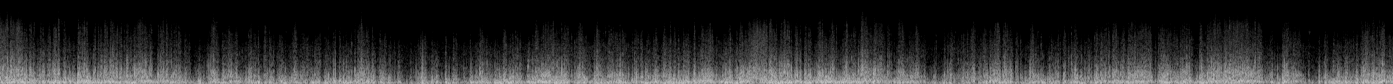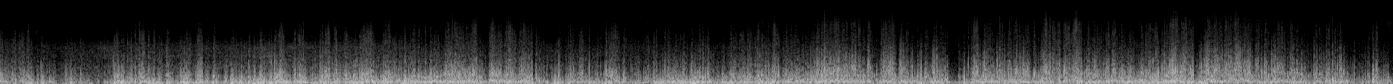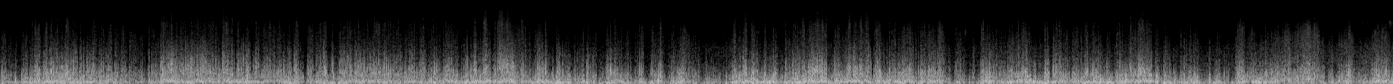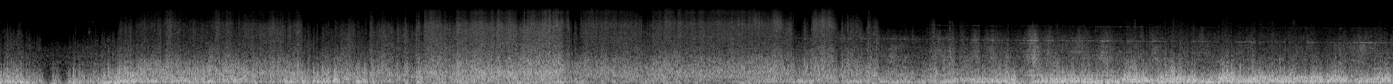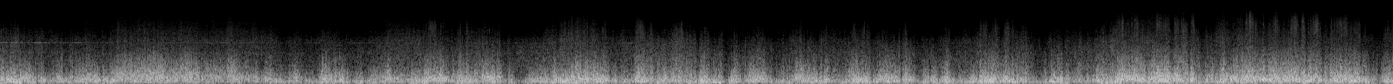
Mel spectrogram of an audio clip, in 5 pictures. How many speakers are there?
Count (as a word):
zero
